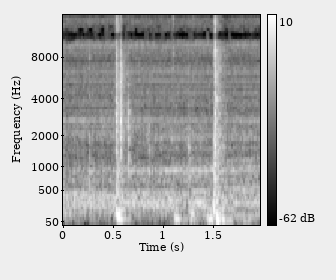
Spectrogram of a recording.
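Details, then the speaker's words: 1980s Oster Regency Kitchen Center stand mixer whose bowl keeps sticking and stopping on the turntable base: motor hum with two sharp knocks about a second apart; dry turntable base suspected, serviced by lubricating. "the bowl would not spin very well. So the bowl spins with the blender blades, with the mixer blades, but what it would happen is I would put something in there and I would be mixing something, but then it would consistently get stuck and it would stop"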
